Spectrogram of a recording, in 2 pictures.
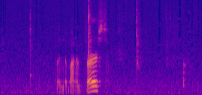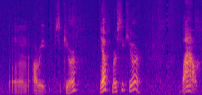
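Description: A plastic case clicks as it snaps into place.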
